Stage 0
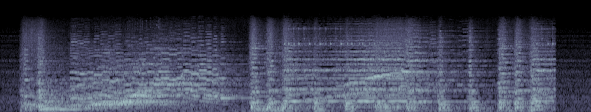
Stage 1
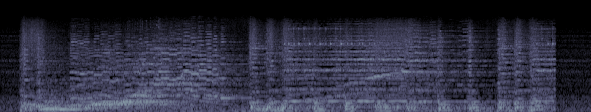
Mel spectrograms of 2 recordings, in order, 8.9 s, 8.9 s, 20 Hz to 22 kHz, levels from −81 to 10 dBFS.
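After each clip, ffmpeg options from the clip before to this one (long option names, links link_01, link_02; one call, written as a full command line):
ffmpeg -i in.wav -af "equalizer=frequency=800:width=0.54:gain=-12.5,alimiter=limit=-21dB:level=0:latency=1:release=443" out.wav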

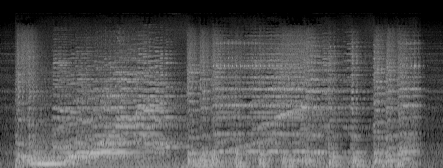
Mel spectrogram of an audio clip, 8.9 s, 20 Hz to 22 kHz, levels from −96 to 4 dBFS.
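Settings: ffmpeg -i in.wav -af "aecho=1:1:84|168|252:0.631|0.158|0.0394" out.wav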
